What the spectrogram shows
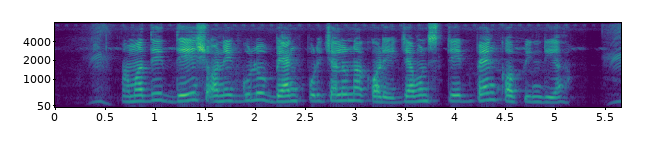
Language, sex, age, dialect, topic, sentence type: Bengali, female, 51-55, Standard Colloquial, banking, statement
